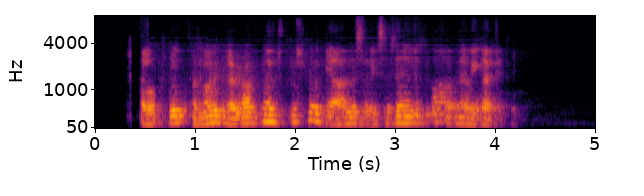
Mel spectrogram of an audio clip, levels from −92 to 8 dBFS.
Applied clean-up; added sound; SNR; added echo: neural mask model DeepFilterNet 3.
